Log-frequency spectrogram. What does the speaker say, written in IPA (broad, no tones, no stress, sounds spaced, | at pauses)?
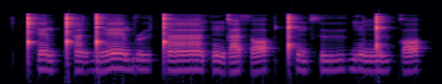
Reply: ǃʰ ɛ̃ b ǃʰ ã ɡ͡ǃ ɛ̃ː b ɹ ʉ ǃ ãː k ũ ɡ a θ ɒ | ǃʰ ũ b θ ʉː ɡ ũ ŋ͡ǃ ʉ k ɒ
